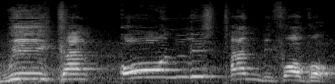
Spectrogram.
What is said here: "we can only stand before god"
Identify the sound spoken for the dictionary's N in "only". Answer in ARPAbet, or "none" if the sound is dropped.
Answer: N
